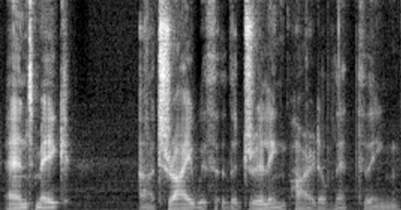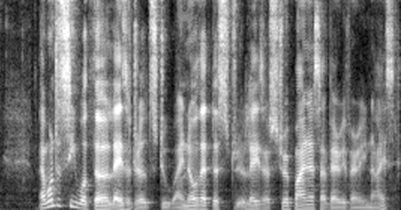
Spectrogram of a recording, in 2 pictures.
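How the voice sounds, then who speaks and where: A deep male voice with vocal fry provides casual gameplay commentary for a gaming video. The German-accented speaker, whose native tongue is German, sounds hesitant, thinking aloud and correcting himself.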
